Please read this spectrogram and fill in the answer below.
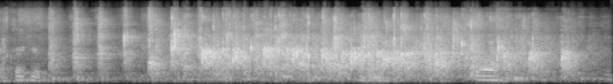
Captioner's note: audience applause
